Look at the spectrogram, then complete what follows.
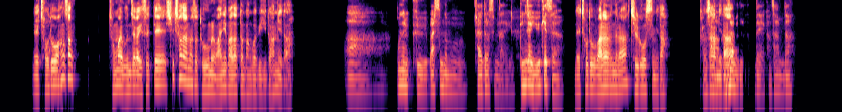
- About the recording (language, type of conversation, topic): Korean, unstructured, 좋은 감정을 키우기 위해 매일 실천하는 작은 습관이 있으신가요?
- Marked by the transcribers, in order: other background noise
